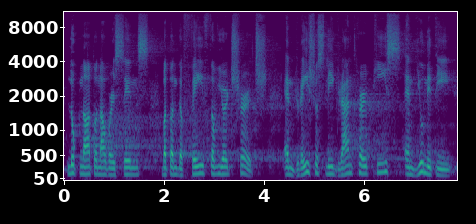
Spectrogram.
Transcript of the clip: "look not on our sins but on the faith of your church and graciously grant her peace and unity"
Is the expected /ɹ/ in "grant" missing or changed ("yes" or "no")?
no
